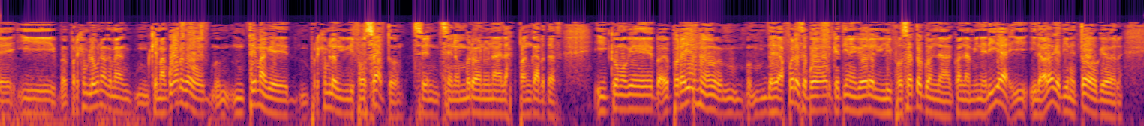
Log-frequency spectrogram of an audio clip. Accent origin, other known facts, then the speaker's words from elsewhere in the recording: Bariloche, Río Negro, Argentina; Y yo soy de Bariloche, vecino de Bariloche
